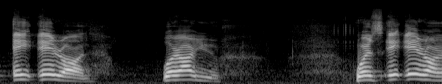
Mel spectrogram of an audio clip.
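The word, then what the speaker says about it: Aaron: first time I said it ate a rod because it's pronounced Erin so you don't messed up ay-ay ron now take your butt down to mr.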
